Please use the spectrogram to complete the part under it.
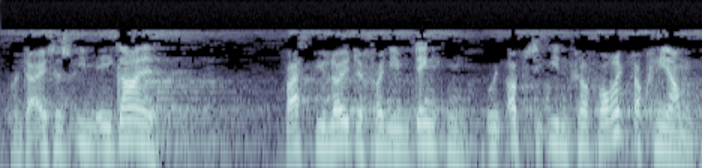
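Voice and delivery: ordinary delivery

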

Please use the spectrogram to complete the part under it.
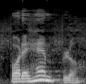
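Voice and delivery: usual speaking voice

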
